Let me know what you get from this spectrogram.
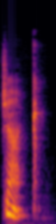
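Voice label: "jack", British English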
